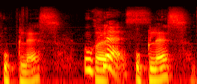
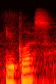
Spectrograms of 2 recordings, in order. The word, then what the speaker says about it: Ucles: name well for the it's pronounced ugles but for the anglos we pronounce it euclas because because someone they can't pronounce the last name that uh that that way so i tried yeah yeah yeah definitely but for the but for the well for those who can't pronounce it i just say just think of the word useless it's eucles this is a helpful way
